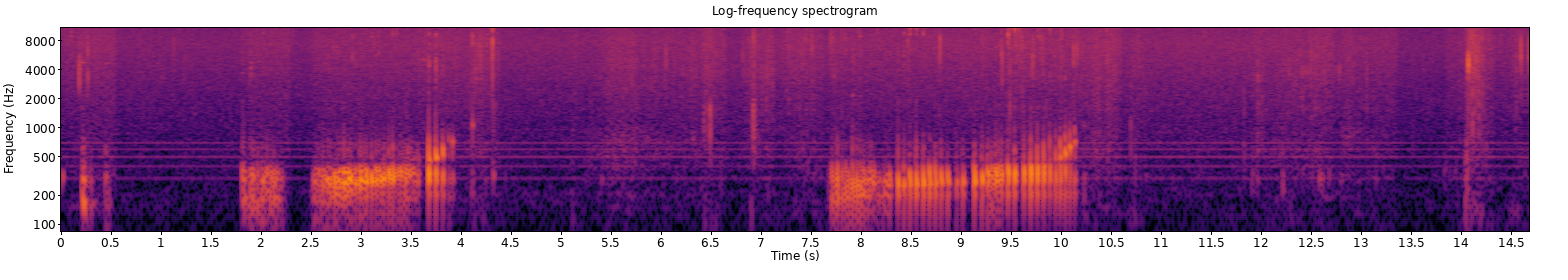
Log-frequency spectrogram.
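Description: Two long, gurgling, growling rumbles with quieter gurgles between, normal hunger rumbling from an empty stomach.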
